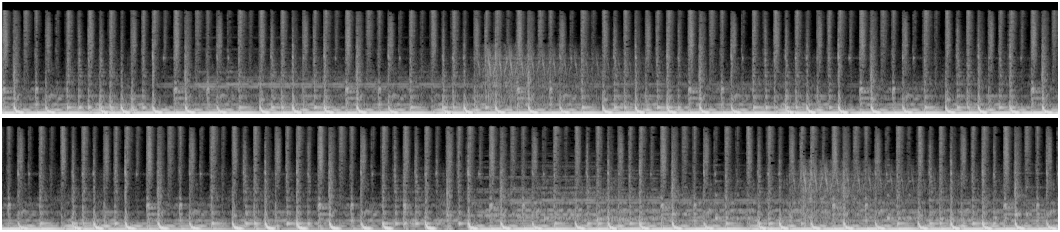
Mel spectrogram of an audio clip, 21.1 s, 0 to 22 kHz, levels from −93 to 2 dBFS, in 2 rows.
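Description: Nothing in the audio stood out as a technical problem on listening.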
